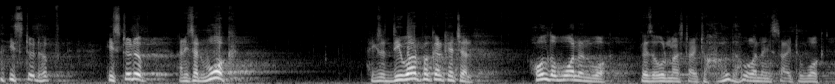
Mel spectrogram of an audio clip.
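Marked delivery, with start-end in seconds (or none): 2.0-2.4 loud, high single-word order; commanding. Retold or imitated. Healer to old man just risen, commanding. 3.9-6.1 loud, higher-pitched instruction; commanding. Retold or imitated. Healer telling old man to use the wall, commanding.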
